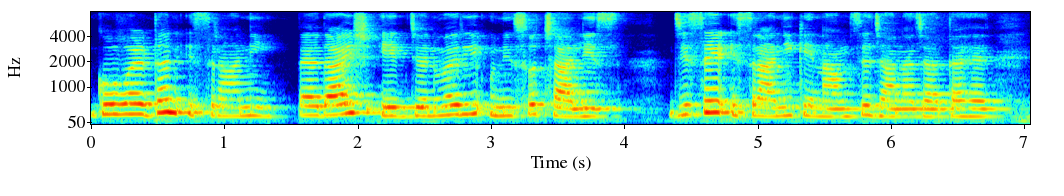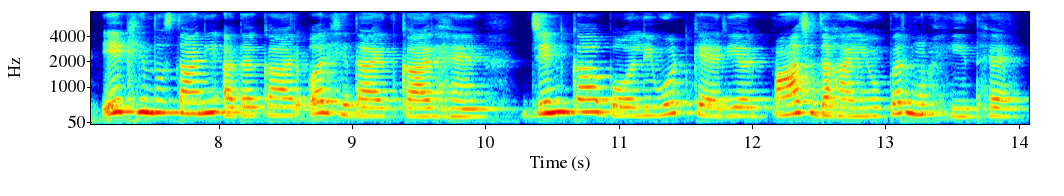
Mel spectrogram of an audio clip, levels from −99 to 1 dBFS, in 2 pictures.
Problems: none marked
